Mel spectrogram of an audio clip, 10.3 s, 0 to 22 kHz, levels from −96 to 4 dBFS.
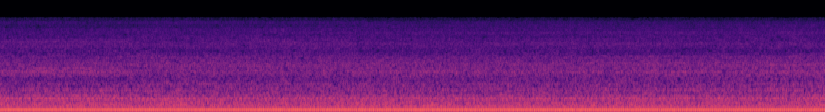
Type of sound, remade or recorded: recorded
